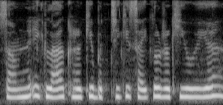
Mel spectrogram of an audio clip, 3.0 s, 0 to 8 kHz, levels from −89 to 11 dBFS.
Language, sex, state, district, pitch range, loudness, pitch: Hindi, female, Jharkhand, Deoghar, 235-255 Hz, -13 LUFS, 240 Hz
